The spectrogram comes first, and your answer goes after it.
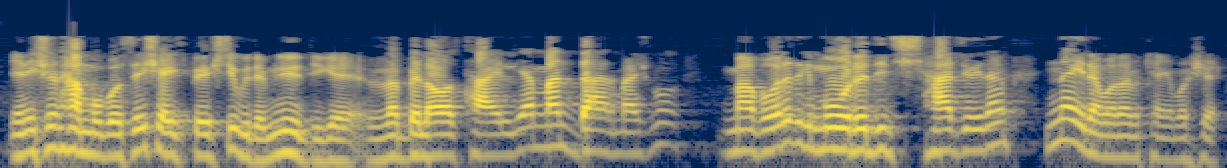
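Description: A man lectures in a loose, conversational way, arguing his points and asking over and over whether his listeners follow. His voice sits fairly high for a man. The recording is muffled and lo-fi. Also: hardly any pauses. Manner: argumentative, checks listeners follow with rhetorical questions. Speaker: speaker on religion and politics. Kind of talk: informal lecture.

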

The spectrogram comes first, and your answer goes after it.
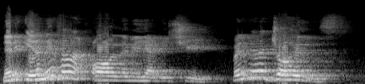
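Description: A man's voice: high voice, sing-song. Male religious teacher in an echoey room. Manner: explanatory, quotes Arabic verses, asks students questions. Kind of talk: Quranic exegesis class. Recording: very echoey classroom.

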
